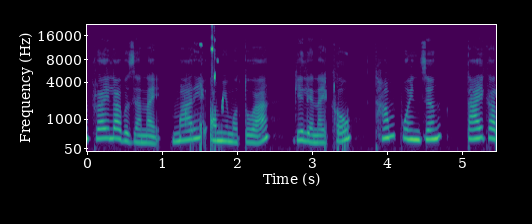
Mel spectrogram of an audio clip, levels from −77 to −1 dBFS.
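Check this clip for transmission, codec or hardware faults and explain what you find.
Two faults are present: a constant dull, granular coding sound, and two short bursts of bubbling damage.

MP2 compression, throughout: the speech sounds muffled with a gurgling grain, likely from MPEG Layer II coding at a low rate, around 80 kbps. Starved of bits, upper sub-bands switch off and on. A spectrogram shows a ragged high-frequency ceiling with flickering band blocks.

DAB burbling, 1.32–1.83 s and 3.17–3.69 s: bit errors that slipped past error correction corrupt the MP2 samples and scale factors, so single sub-bands jump in level frame by frame. This sounds like bubbling chirps and squelches. A spectrogram shows scattered bright rectangular band patches, and the waveform shows brief level spikes.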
